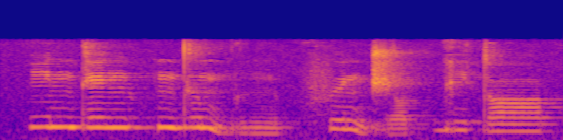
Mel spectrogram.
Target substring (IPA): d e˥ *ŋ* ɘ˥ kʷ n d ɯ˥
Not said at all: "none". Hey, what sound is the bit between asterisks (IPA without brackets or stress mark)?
ŋ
